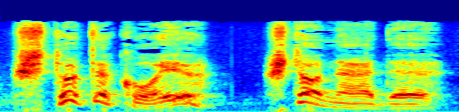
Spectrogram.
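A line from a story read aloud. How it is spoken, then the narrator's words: Hoarse question. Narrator (Russian): спросил он сиплым голосом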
